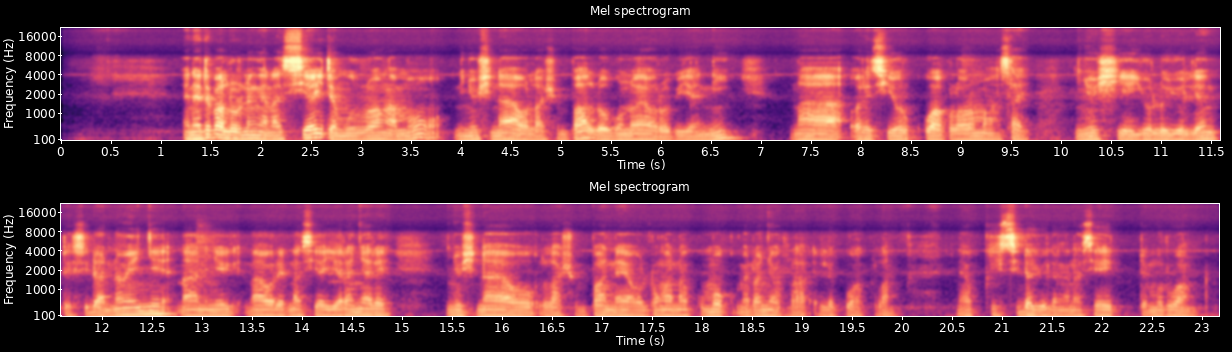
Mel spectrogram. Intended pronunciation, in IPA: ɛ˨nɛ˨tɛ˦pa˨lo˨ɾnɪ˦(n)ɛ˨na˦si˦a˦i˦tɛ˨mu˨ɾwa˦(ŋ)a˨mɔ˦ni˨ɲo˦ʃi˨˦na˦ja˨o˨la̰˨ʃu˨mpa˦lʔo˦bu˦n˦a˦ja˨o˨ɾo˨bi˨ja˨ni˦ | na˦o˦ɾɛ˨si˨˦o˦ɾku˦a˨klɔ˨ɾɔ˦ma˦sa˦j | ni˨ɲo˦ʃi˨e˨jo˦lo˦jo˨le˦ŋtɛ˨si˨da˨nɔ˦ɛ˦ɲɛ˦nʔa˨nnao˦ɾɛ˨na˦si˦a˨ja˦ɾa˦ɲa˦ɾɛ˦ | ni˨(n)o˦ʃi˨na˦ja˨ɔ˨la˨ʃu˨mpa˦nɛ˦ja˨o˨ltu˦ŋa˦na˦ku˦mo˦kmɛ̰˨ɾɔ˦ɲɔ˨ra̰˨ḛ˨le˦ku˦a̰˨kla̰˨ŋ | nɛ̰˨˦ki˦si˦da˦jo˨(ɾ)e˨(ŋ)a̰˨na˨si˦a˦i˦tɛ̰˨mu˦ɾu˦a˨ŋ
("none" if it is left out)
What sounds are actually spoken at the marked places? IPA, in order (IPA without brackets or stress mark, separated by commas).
ŋ, ŋ, ɲ, l, ŋ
